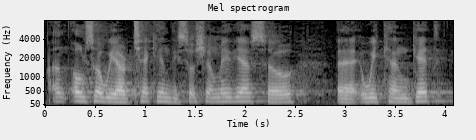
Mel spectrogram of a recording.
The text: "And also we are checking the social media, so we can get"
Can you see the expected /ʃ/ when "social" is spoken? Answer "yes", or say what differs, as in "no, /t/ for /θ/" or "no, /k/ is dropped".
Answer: yes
